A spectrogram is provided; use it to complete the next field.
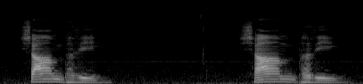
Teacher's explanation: if Anuswara precedes a labial, it's very simple. Labial nasal sound is ma.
